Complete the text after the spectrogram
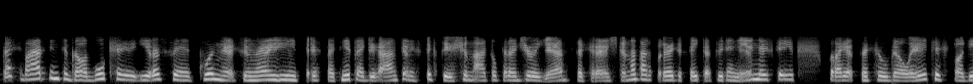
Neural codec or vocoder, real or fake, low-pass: codec, 16 kHz, 0.5 kbps, FreqCodec, larger model; fake; 3.6 kHz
